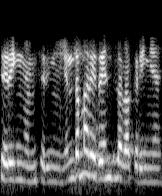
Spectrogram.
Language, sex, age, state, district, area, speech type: Tamil, female, 45-60, Tamil Nadu, Ariyalur, rural, conversation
